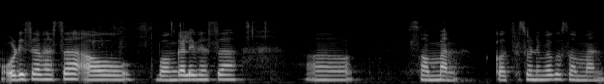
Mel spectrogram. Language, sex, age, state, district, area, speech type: Odia, female, 18-30, Odisha, Ganjam, urban, spontaneous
